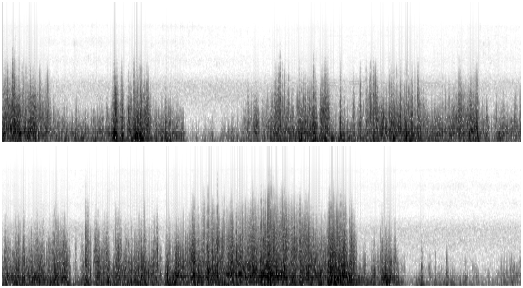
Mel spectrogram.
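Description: Strong gusty wind buffeting the phone's microphone, rumbling in uneven gusts, with a short lull about two seconds in and the heaviest gusts near the end before it drops away.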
